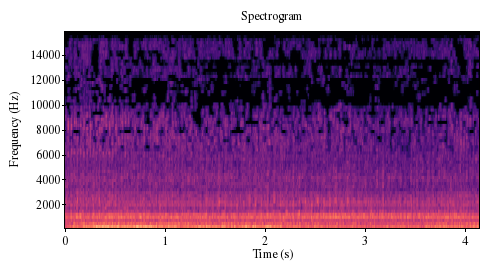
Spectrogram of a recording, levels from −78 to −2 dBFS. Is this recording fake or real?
real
